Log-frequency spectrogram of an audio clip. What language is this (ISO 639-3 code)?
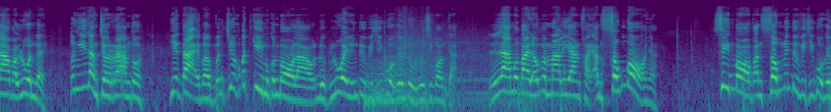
vie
